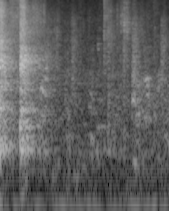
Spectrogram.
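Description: Student-built competition robot shooting a ball: two sharp thumps about a quarter second apart, then a fading echo in the room.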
